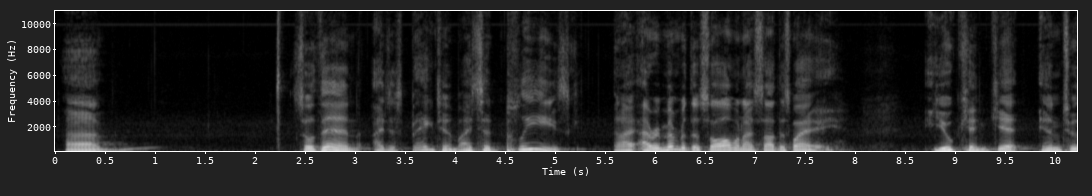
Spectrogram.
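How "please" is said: mock pleading. Retold begging.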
